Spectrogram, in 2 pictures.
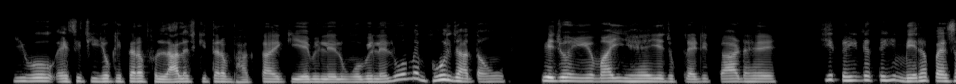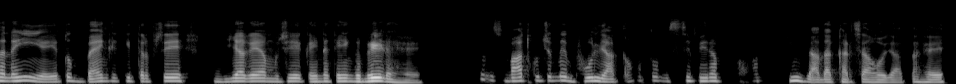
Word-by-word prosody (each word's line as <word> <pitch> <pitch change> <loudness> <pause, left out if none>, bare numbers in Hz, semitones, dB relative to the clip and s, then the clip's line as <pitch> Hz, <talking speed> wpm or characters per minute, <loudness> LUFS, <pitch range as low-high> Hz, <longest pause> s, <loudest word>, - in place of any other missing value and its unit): कि 150 +1 -2
वो 150 -1 +1
ऐसी 135 +2 -1
चीज़ों 140 0 -1
की 140 +1 -3
तरफ 140 -2 +2
लालच 125 +2 +2
की 135 - -7
तरफ 130 0 0
भागता 110 +5 -4
है 125 -1 0
कि 120 0 -5
ये 120 - +4
भी 125 0 0
ले 120 -1 +2
लूँ, 120 0 -1
वो 120 0 0
भी 130 +1 +1
ले 125 +1 0
लूँ 195 +10 -1
और 240 - 0
मैं 270 - -1
भूल 210 +2 +6
जाता 135 -5 +1
हूँ 130 +1 -6
कि 170 - -7
ये 165 - +10
जो 165 - +6
ईएमआई 150 -1 +1
है, 140 0 +3
ये 140 0 +2
जो 135 - -5
क्रेडिट 125 +1 -4
कार्ड 135 +1 0
है 135 0 -1 0.6
ये 215 - +1
कहीं 185 -2 0
न - - +3
कहीं 190 +1 0
मेरा 150 +1 +2
पैसा 160 +1 +3
नहीं 165 0 +2
है। 125 -2 0
ये 125 +1 -2
तो 165 - -2
बैंक 145 +4 -1
की 155 - -5
तरफ 140 -1 -7
से 160 0 +2 0.4
दिया 135 +4 +1
गया 145 +1 +2
मुझे 140 +2 -2
कहीं 135 0 0
न - - 0
कहीं 145 0 +2
एक 140 - -3
ऋण 155 -4 +11
है। 95 -4 -7 0.6
तो 230 - -12
इस 185 - -16
बात 160 +2 0
को 180 - -9
जब 175 0 -8
मैं 180 - +1
भूल 155 +4 0
जाता 130 -3 -3
हूँ 165 +5 -21
तो 180 - -10
उससे 145 +4 -10
मेरा 155 +1 0
बहुत 155 +2 -18 0.3
ही 175 - +4
ज़्यादा 115 -4 -2
खर्चा 115 0 -4
हो 110 -1 -2
जाता 105 +3 -8
है। 110 -1 0
140 Hz, 240 wpm, -25 LUFS, 125-155 Hz, 0.6 s, ऋण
